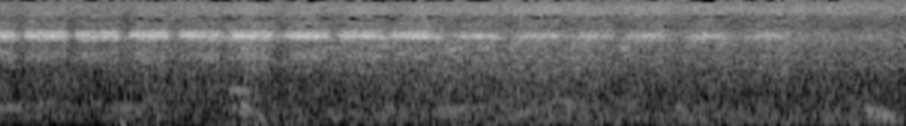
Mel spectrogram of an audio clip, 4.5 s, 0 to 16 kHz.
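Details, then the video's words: Cricket chirping recorded in August 2020 at Preveli Beach on Crete, with tree branches in the wind. A fainter high, rhythmic pulsed chirring runs continuously behind a broad wash of wind and rustling. "RELAXING sounds and MEDITATION sounds of crickets"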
